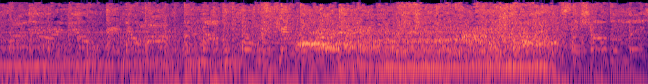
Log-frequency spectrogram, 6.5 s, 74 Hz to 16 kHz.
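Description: A high-revving Toyota 86 engine screams through an anime mountain race, a loud sustained engine whine over tire squeal that swells louder midway, then eases off.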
